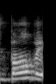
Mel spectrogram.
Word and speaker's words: Bowlby: Bulby. Bowlby. Bowlby. Bowlby. How do you say bowl, Corey? Bowel. Yeah, but it could be Bowel. bowel. It's bowel. It's bow. It's B-O-W. Bowlby, okay, it's Bowlby.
